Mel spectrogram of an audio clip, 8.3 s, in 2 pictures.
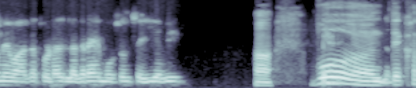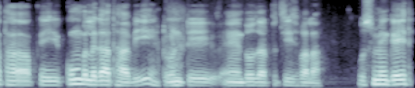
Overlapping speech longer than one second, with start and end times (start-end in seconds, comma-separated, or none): none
